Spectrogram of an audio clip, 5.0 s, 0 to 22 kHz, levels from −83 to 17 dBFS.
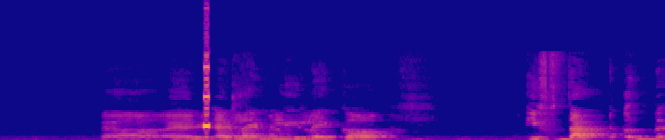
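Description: Damaged data in a compressed stream shows up twice in this speech clip, first from 1.53 to 1.58 s and again as a brief blip at 4.30 s. At both points part of the encoded stream was corrupt, so the decoder misread the affected frames, lost its place and had to hunt for the next valid frame header before normal decoding resumed. Each event is heard as a short disturbance, a chirp, squawk, click or brief hole, breaking into the speech, the first lasting about 50 ms and the second much shorter.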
